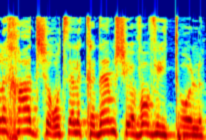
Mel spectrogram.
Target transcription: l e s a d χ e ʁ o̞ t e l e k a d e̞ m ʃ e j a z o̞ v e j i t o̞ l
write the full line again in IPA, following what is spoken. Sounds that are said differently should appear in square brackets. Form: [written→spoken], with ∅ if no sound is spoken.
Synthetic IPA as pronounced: l e [s→χ] a d [χ→ʃ] e ʁ o̞ [t→t͡s] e l e k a d e̞ m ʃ e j a [z→v] o̞ v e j i t o̞ l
